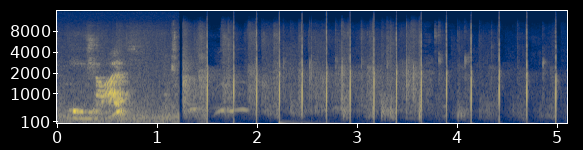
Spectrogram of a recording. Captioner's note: audience applauding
